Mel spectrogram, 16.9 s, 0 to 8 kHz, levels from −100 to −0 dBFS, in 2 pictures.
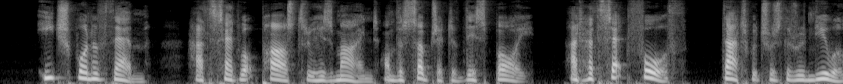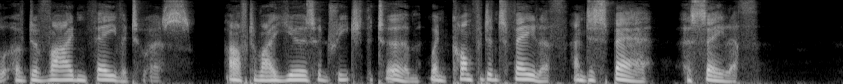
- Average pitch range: Yes, average, 3.9 semitones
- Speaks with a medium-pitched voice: Yes, medium, 155 Hz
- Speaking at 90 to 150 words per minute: No, average, 160 wpm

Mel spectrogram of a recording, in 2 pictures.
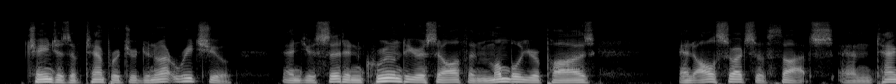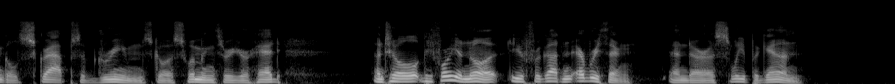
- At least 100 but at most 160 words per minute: Yes, average, 155 wpm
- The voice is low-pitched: Yes, low, 105 Hz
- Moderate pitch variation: Yes, average, 4.8 semitones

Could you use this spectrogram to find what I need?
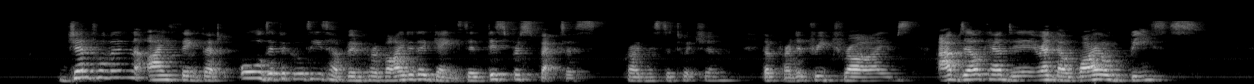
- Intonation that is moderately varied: Yes, average, 4.3 semitones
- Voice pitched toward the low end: No, high, 190 Hz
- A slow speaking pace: Yes, slow, 120 wpm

